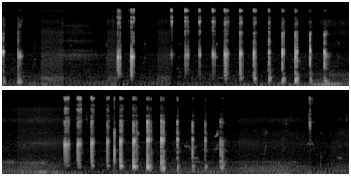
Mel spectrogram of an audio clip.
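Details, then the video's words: Grey francolin calling in fast series of loud, sharp, harsh notes, several bursts each running into a quick rhythmic string of repeated clicks, with faint low background noise between bursts. "irani teetar awaz grey pardrige sounds"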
